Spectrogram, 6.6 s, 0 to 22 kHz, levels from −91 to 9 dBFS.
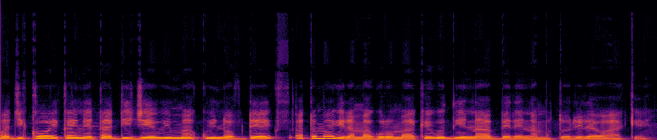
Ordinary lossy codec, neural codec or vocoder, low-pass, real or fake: Opus, 32 kbps; none; 19.8 kHz; real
